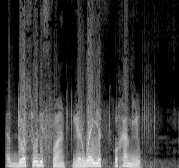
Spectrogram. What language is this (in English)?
Kabyle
